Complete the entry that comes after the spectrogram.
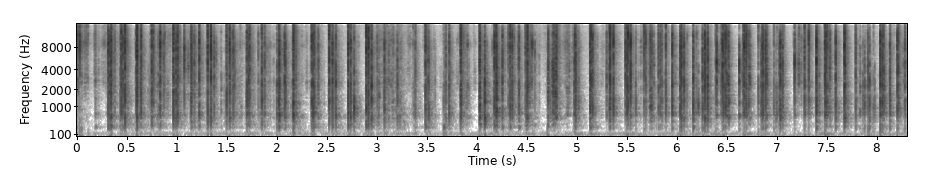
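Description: Long nails tap and scratch the top and textured underside of a round purple plastic container lid held in both hands. A fast, steady stream of dry, bright clicks and scrapes is heard, each very short with almost no ring and hardly any low end.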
